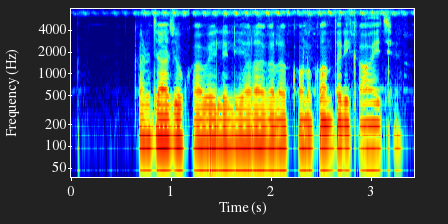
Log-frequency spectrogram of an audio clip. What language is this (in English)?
Maithili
